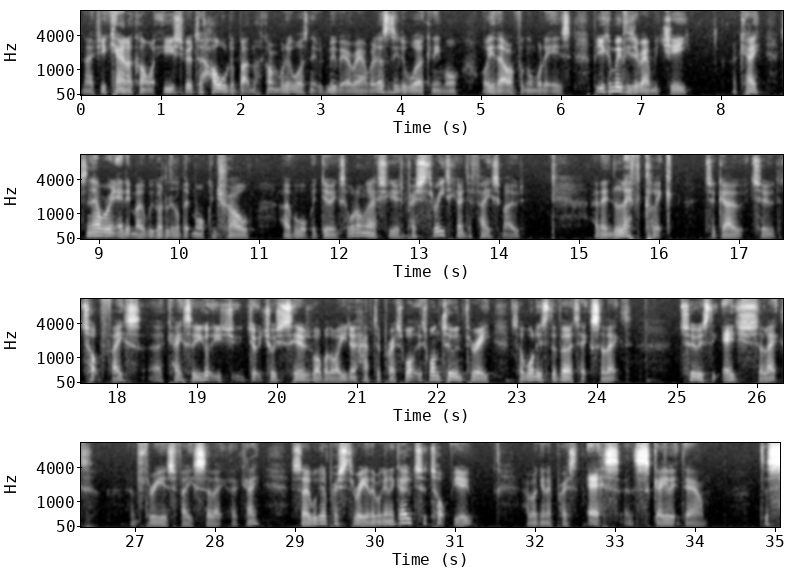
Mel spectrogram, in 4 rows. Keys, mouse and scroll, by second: 2.5 click, 4.4 right click, 5.6 click, 6.7 g, 8.1 middle click, 11.3-12.8 scroll up 1, 12.8 3, 15.6 click, 23.6 click, 24.7 2, 25.5 click, 26.9 3, 27.5 click, 30.7 KP_7, 32.7 s.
